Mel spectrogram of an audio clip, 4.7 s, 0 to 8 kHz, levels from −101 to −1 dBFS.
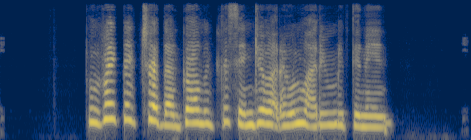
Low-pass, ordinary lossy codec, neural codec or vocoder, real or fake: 7.2 kHz; Opus, 64 kbps; codec, 24 kHz, 0.9 kbps, WavTokenizer, medium music audio release; fake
